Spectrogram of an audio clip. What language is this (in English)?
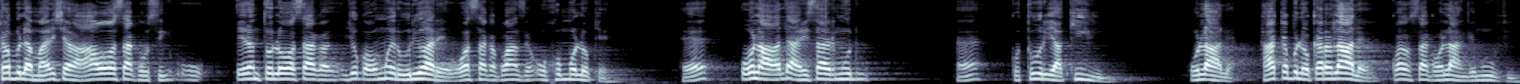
Langi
